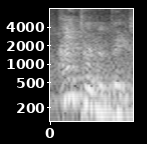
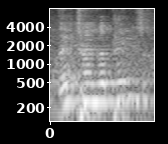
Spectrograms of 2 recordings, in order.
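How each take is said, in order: First: "I turn the page" dropped to usual pitch; copycat step. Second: "They turn the page" pitched high; high-pitched first half of a contrast; leading step. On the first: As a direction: let "page" fall, following along. He copies the others. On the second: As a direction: lift "page" as if more is coming. Others lead, he copies. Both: Acted.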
